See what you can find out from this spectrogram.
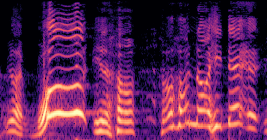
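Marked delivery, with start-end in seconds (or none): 0.3-0.9 yelped very high and loud; an outraged parent's disbelieving what; shocked parent. Retold or imitated. Parent stunned by child's defiance. 1.6-2.6 a touch of mock attitude, a bit higher; lightly hammed-up outrage at the kid; sassy indignation. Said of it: "you get all crazy".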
